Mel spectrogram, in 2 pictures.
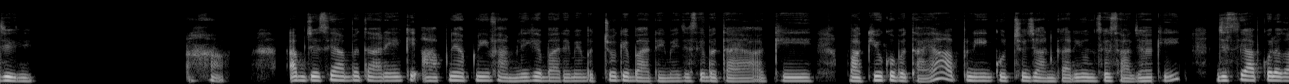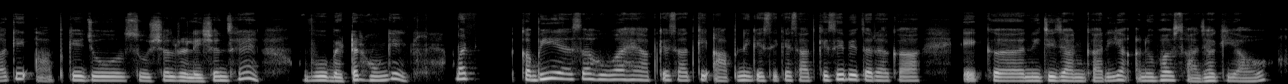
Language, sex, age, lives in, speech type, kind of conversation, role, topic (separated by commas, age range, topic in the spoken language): Hindi, female, 35-39, India, conversation, podcast, host, पड़ोस में भरोसा कैसे बनाया जा सकता है?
